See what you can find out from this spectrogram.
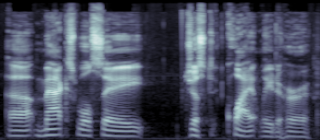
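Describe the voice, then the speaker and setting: A man's voice: on the low side, fairly even intonation, slow pace, a bit bright. A man playing a casual, plain-spoken male vampire in a tabletop game, talking informally and a little hesitantly. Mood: casual, placating.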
